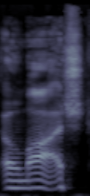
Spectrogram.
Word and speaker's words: homage: Now, Jordan has said, that's pronounced homage, but I think he wants me to say homage, but I don't homage? Know. – Get a hard H in there? – Yeah, hard H like the Brits do.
